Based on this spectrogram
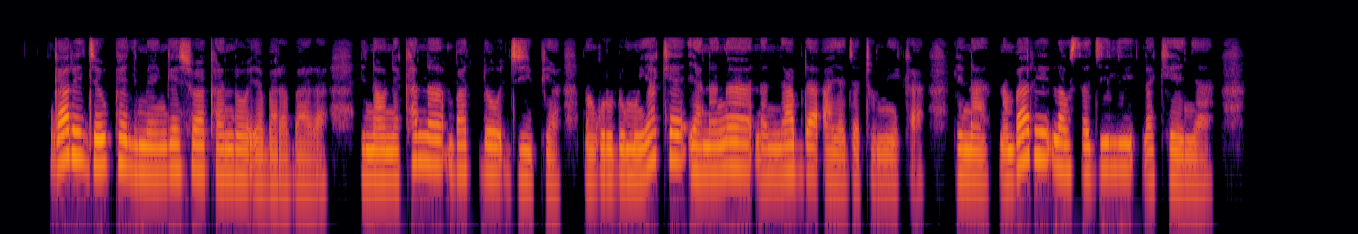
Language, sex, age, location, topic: Swahili, female, 18-24, Nairobi, finance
